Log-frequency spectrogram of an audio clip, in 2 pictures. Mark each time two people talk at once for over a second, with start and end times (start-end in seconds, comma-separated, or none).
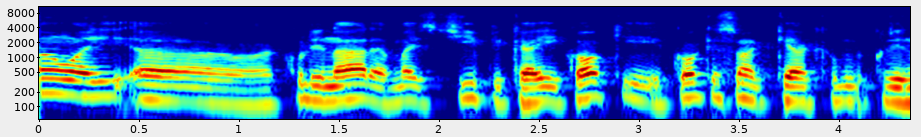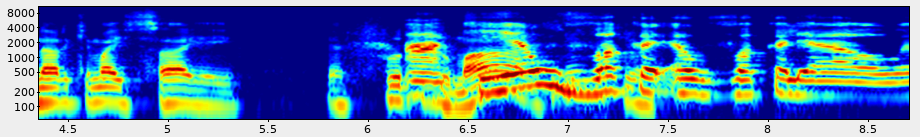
6.2-7.5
